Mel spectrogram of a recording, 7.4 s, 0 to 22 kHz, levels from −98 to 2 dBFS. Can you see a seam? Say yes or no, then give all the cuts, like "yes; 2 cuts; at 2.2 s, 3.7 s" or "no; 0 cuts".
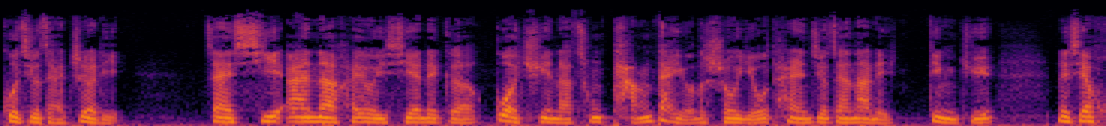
no; 0 cuts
